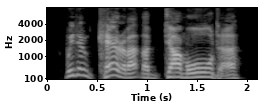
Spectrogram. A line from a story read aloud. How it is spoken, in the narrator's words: shouted Fred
